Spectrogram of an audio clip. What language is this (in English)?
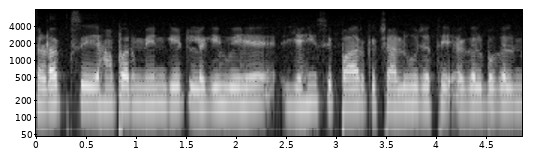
Chhattisgarhi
